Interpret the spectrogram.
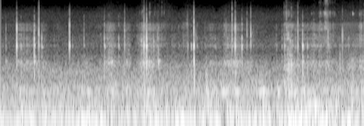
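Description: Irregular sharp ticks and taps of rain drops, several a second, over a steady low rumble.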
